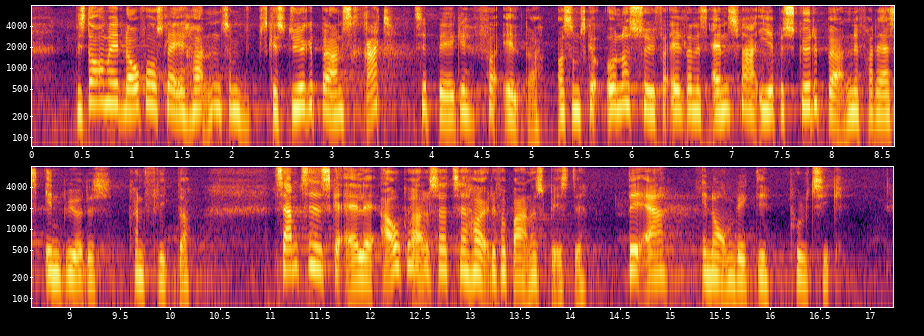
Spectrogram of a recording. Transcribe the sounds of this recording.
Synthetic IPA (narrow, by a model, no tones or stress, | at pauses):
ʋisd̥ɒ̰ːmee̝d̥lɒʊfɒːslɛ̰ɪiɦɒ̽n̰n̩sɒ̽msɡ̥æsd̥yɐɡ̥əb̥ɶɐ̰nsʁad̥ | t͡sʰe̝lb̥eɡ̥əfɒ̽ʔel̰d̥ʁɐʔɒ̽sɒ̽msɡ̥æʔɔ̽nɐsø̰ːɪfɒ̽ʔel̰d̥ʁɐnəsænsʋɑ̰̈ːʔiæb̥e̝sɡ̥øɾəb̥ɶɐ̰nːəfʁɑ̈ɾ̥æɐse̝nb̥yɐ̰d̥əs | kʰɒ̽nfliɡ̥̚d̥ɐ | sɑ̈mt͡sʰið̰ˠisɡ̥æʔæləʔɑ̈ʊɡ̥ɶɐlsɐt͡sʰɛ̰ːɦɒ̽ɪ̰ɾ̥əfɒ̽b̥ɑ̰̈ːnð̞̩ˠsb̥esd̥ə | d̥e̝ʔæɐe̝nɒ̰ːmʋe̝ɡ̥̚d̥ipʰo̝lit͡sʰiɡ̥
